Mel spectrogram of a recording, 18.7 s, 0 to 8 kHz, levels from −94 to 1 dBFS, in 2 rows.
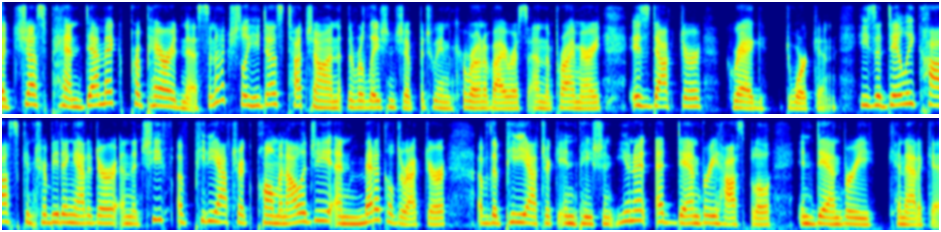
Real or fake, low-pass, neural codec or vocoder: real; 7.2 kHz; none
